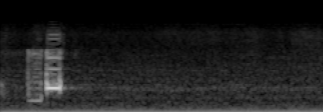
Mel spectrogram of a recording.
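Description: Telephone conference line: a short pitched sound of about a quarter second just after the start, then faint steady line hum.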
